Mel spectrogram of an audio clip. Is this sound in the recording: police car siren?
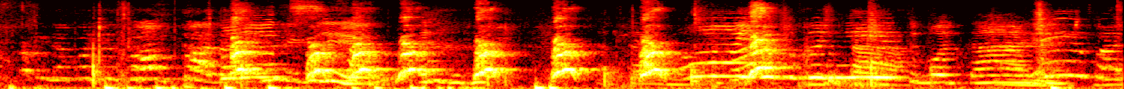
no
